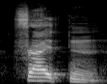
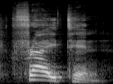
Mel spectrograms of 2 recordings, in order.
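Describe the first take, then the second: First: Sung, FRIGHTEN as "fright-n"; sung, Jamaican syllabic N in FRIGHTEN; Jamaican humming. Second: FRIGHTEN with full "ten"; English-style vowel ending on FRIGHTEN; English pronunciation. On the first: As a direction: hum the end of FRIGHTEN. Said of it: "That is harming". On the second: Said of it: "we don't say happen". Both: Shown as a demonstration.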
